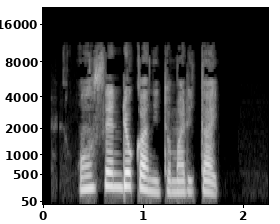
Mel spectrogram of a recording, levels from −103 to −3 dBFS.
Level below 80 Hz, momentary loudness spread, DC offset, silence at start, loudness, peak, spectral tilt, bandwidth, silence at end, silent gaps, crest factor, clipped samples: -70 dBFS; 11 LU; under 0.1%; 0.35 s; -21 LUFS; -2 dBFS; -5 dB/octave; 11.5 kHz; 0.55 s; none; 20 dB; under 0.1%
